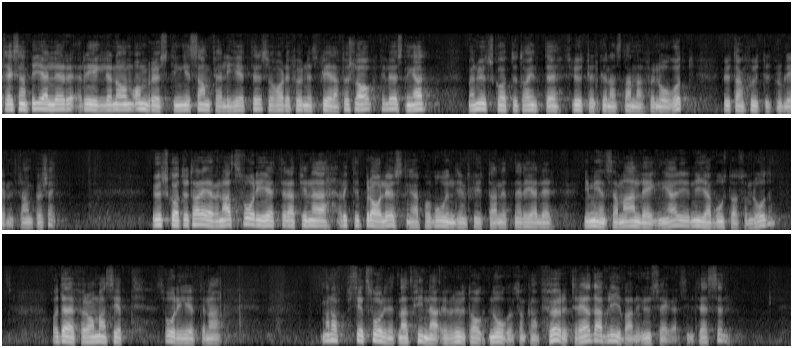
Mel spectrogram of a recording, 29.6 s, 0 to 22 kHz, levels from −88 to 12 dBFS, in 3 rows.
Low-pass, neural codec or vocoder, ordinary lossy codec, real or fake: none; codec, 16 kHz, 4 kbps, FunCodec, trained on Chinese and English, 50 frames a second; none; fake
